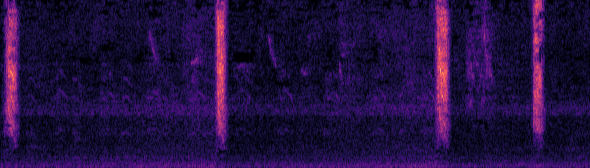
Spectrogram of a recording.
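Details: Female double-collared seedeater call, used to stimulate males to sing, gives four sharp, high chips at uneven gaps of one to two seconds, over a faint steady high tone and soft background hiss.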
